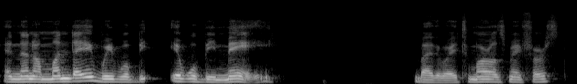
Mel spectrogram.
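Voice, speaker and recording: A man's voice: mid-range voice, fairly even intonation, measured pace, dark tone. An older man from the United States leading an online meditation group on a video call, speaking thoughtfully and correcting himself as he goes. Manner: thoughtful, rambling with self-corrections. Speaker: meditation teacher. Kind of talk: live-streamed talk to an online group.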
